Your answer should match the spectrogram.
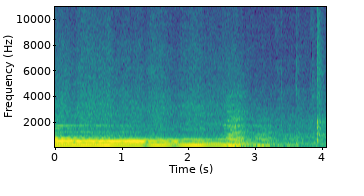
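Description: Final sustained note of a song on a Les Paul electric guitar through its amp, ringing steadily, then cut off about two and a half seconds in with a short noisy scrape and a fading low rumble.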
